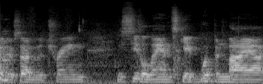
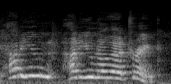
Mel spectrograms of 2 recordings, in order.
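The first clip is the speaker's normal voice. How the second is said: bartender voice. Acted. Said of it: "kinda looks at you, like".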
